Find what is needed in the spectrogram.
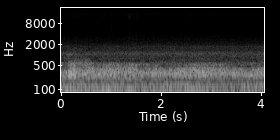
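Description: A car driving at speed, heard from inside the cabin: a steady low rumble of engine and road noise.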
